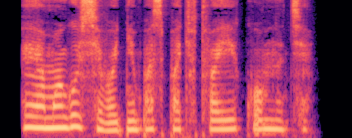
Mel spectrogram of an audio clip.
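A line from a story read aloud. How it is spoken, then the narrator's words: Resigned whisper. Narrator (Russian): прошептала она, уже зная ответ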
